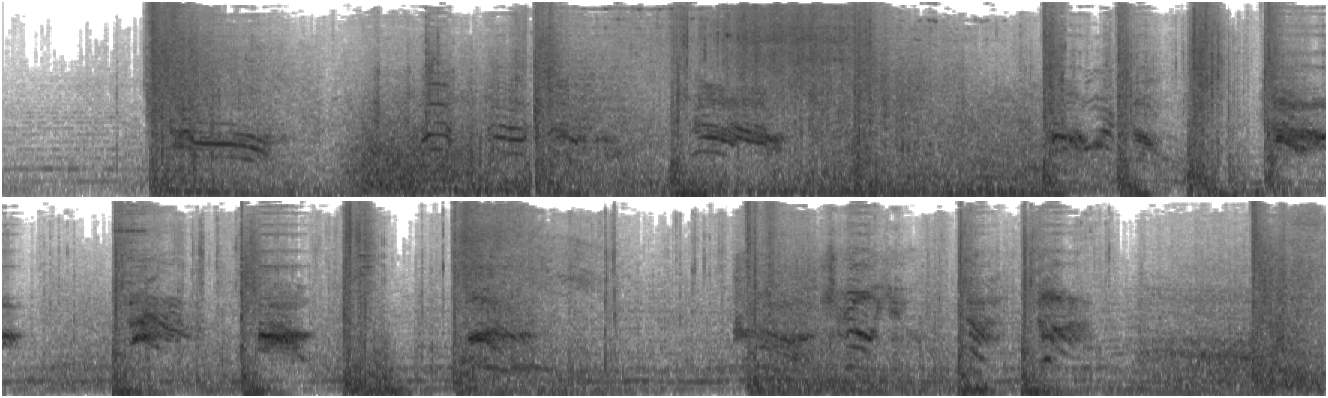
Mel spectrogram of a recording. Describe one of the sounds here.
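Heavy punches and kicks land with hard thuds in a rapid brawl.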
